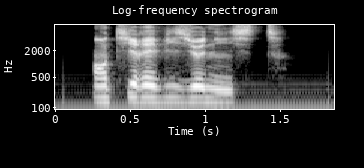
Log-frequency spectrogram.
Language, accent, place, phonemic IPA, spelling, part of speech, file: French, France, Lyon, /ɑ̃.ti.ʁe.vi.zjɔ.nist/, antirévisionniste, adjective / noun, LL-Q150 (fra)-antirévisionniste.wav
- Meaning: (adjective) antirevisionist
